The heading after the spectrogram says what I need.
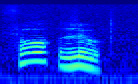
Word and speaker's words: Folu: Folu is the pronunciation according to the hiragana, katakana.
